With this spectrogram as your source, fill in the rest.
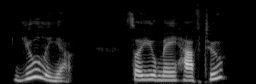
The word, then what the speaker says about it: Yulia: Or they might be familiar with Julia, but not Julia.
